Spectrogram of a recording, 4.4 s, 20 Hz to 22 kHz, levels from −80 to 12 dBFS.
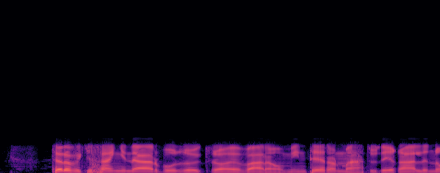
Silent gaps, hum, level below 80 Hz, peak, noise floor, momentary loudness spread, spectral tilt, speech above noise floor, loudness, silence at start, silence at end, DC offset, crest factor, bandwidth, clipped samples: none; none; -58 dBFS; -6 dBFS; -53 dBFS; 6 LU; -1.5 dB/octave; 29 dB; -24 LUFS; 0.1 s; 0 s; under 0.1%; 20 dB; 4.7 kHz; under 0.1%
